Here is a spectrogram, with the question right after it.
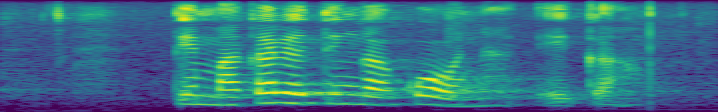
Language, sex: Tsonga, female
